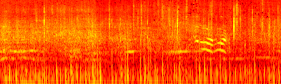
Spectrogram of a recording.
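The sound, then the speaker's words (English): Horses gallop past in an Indian Relay race on a half-mile track, a rapid, thundering drumming of hooves, loud, over a noisy backdrop of crowd sound and indistinct voices, with a brief whistle-like tone near the end. “These horses are able to run like you wouldn't believe.”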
